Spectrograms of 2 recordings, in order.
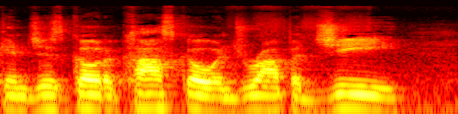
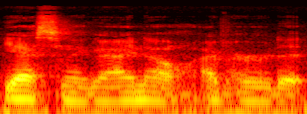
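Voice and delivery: put-on deadpan, much quieter, lower; 6 semitones lower, 12 dB quieter than usual. Speaker acts out how he would answer people, in a mock deadpan delivery. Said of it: "hit them with the deadpan face and be like".

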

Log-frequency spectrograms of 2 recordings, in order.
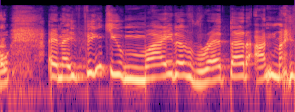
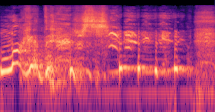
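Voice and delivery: sudden, loud, high blurted outburst; 8 semitones higher than usual. Speaker recalls to the listener what they once blurted out, retelling a loud blurt. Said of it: "you said it so loud".

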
